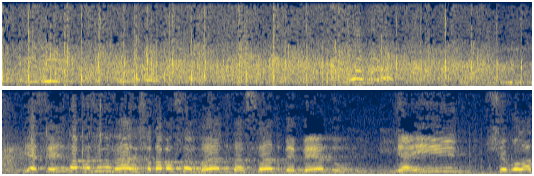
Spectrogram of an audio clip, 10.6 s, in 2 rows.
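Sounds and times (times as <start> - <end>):
audience applause: 0.0 - 5.5
speech: 6.0 - 10.5.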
